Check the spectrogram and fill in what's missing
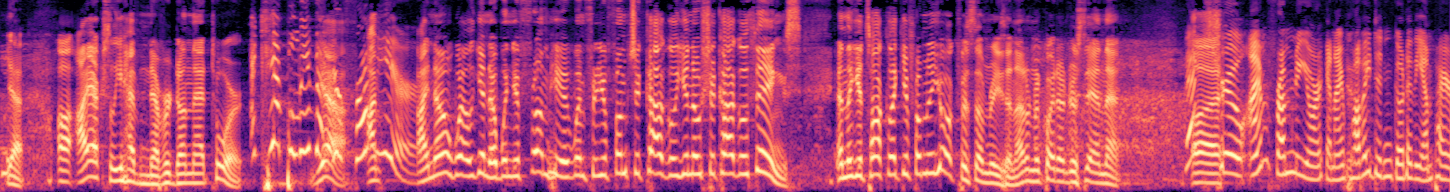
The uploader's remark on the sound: The show was recorded at Sleeping Village in Chicago. The show was recorded at Sleeping Village in Chicago.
